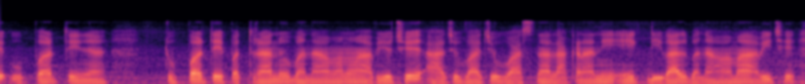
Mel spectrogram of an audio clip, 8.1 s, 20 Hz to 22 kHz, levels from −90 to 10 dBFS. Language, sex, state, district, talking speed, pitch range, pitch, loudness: Gujarati, male, Gujarat, Valsad, 110 wpm, 125-130 Hz, 130 Hz, -20 LUFS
